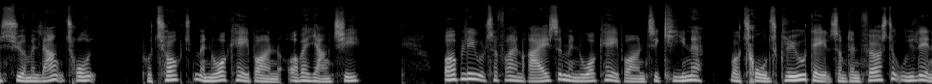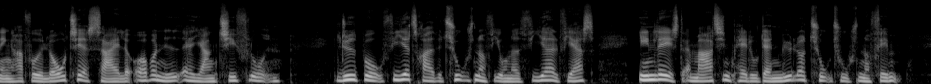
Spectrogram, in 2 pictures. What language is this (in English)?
Danish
